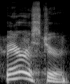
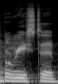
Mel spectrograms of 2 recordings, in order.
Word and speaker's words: barrister: A barista, like someone who makes coffee? No, it's how you say lawyer in Great Britain. I forget. Barrister? Barrister, yes. Not a barista, barrister.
